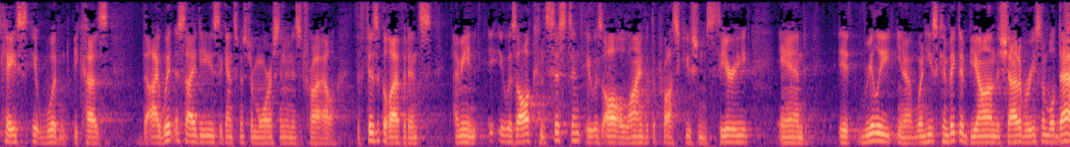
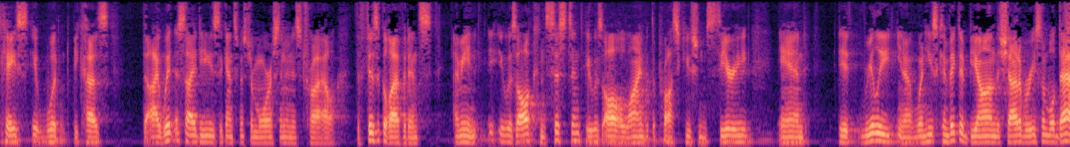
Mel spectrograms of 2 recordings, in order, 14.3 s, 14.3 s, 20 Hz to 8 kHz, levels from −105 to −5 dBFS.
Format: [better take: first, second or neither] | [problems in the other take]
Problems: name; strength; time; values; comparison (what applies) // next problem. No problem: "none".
first | noise reduction (neural mask model RNNoise)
